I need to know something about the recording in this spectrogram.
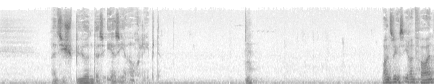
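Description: An elderly man speaks calmly and gravely, close by.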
